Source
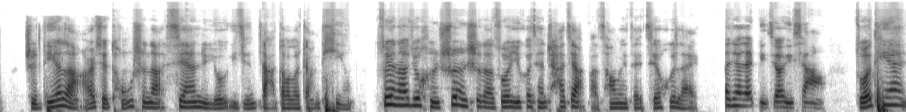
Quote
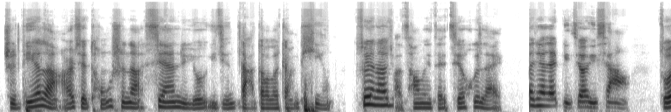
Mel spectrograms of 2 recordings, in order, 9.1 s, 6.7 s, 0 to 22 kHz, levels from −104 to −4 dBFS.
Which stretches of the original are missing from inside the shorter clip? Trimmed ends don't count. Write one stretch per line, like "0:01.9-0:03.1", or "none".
0:04.1-0:05.9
